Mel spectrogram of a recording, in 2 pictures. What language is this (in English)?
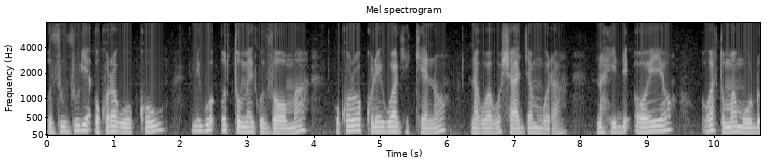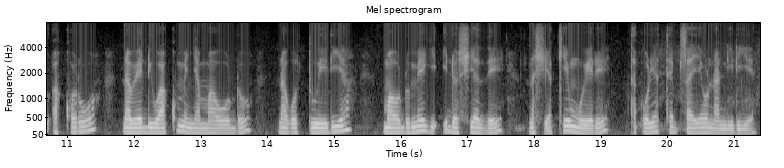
Kikuyu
